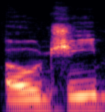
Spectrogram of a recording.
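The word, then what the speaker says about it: ogee: I've already cut a practice one on here, and this is called an OG bit, spelled like O-G-E-E.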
